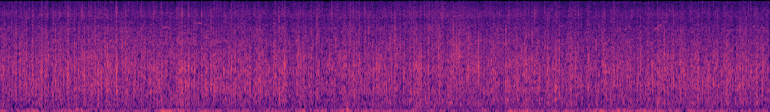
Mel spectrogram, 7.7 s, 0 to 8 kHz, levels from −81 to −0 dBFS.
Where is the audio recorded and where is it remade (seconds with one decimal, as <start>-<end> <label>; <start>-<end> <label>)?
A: 0.0-4.0 recorded; 4.0-4.9 remade; 4.9-7.7 recorded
